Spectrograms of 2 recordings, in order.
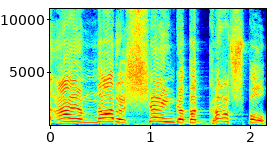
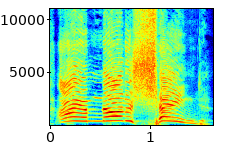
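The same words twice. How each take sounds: First: NOT stressed in "I am not ashamed", said at a raised preaching pitch; "not" leaned on, fall at the end; quoting the verse. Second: "not" hit hard, higher and louder, words drawn out slowly; preacher pounding the word "not"; slow emphatic repeat. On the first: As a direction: read the verse with a lift on "not". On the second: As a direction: hammer out "I am not ashamed", slow and loud. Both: Shown as a demonstration.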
